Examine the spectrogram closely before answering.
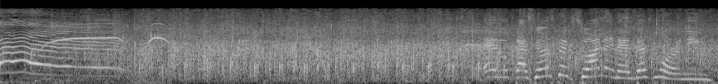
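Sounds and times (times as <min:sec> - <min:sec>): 
steady crowd applause: 0:00.0 - 0:07.1
high whistling or squealing tone: 0:00.6 - 0:01.8
speech: 0:05.4 - 0:07.1.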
